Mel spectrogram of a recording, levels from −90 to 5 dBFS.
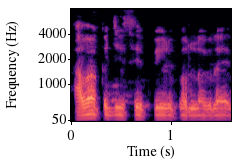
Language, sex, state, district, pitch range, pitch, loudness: Hindi, male, Uttar Pradesh, Deoria, 90-95 Hz, 90 Hz, -24 LUFS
